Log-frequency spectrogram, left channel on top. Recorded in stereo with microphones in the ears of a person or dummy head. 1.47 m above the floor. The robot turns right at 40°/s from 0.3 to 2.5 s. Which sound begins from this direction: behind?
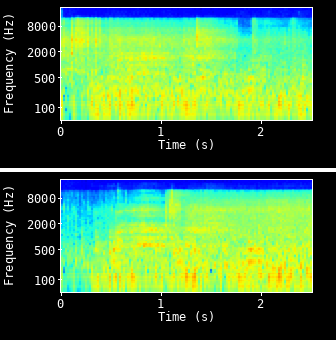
Breathing, at 0.5 s.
